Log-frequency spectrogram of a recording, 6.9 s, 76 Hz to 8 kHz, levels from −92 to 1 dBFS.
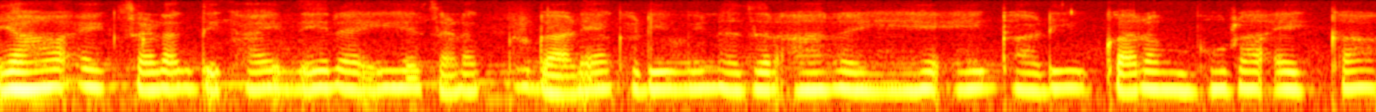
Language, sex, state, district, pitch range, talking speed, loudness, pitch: Hindi, female, Maharashtra, Aurangabad, 195-210 Hz, 210 wpm, -17 LUFS, 200 Hz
